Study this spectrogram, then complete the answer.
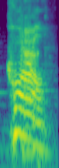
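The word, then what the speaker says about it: Coeurl: How do I pronounce this thing? C-O-E-U-R-L? Coral.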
